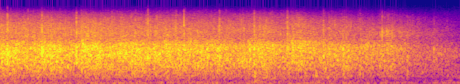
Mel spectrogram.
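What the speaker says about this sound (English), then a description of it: "I'll tell her you clapped." Church congregation clapping together in a dense, even wash of applause that holds steady and then fades slightly toward the end, with no voices on top.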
